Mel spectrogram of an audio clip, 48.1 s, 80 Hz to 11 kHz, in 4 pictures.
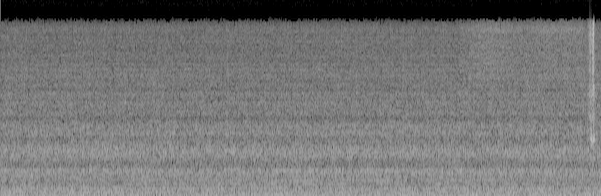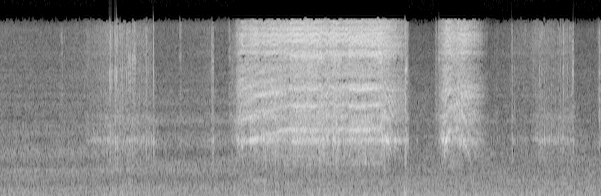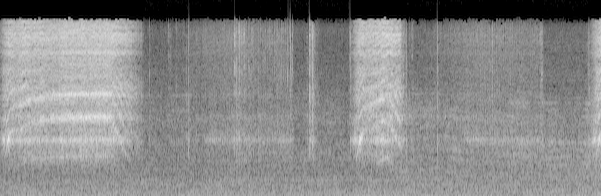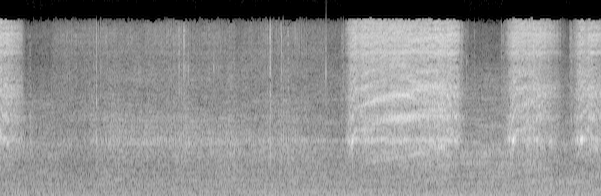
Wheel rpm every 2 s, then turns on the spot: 0, 0, 0, 0, 0, 0, 0, 20, 80, 140, 30, 10, 160, 40, 20, 50, 20, 10, 20, 20, 20, 80, 110, 60.
14-16 30-34 36-42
